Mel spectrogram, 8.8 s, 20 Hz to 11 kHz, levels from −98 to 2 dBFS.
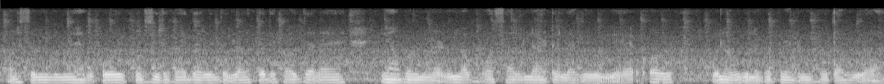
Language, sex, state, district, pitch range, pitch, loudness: Hindi, male, Chhattisgarh, Sarguja, 100-105 Hz, 105 Hz, -15 LUFS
